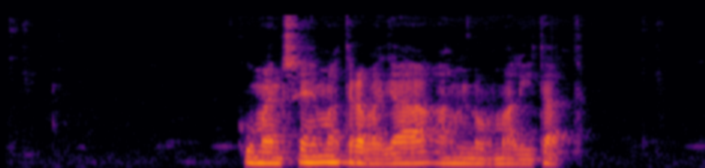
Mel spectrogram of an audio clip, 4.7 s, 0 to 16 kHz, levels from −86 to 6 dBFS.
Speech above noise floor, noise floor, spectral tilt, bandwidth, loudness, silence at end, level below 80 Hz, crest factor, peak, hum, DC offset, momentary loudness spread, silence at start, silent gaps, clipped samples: 48 dB; -72 dBFS; -6.5 dB/octave; 11.5 kHz; -25 LUFS; 0.85 s; -60 dBFS; 20 dB; -6 dBFS; none; under 0.1%; 8 LU; 1.65 s; none; under 0.1%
